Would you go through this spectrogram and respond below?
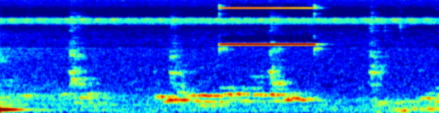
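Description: A digital multimeter in continuity mode sounds a steady electronic beep for about a second while its probes test relay contacts. The tone is clear and close against a quiet room, with a few faint handling clicks around it.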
